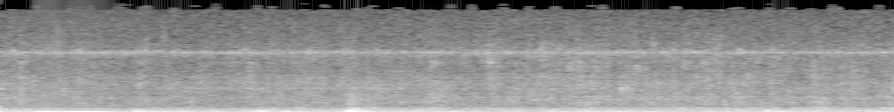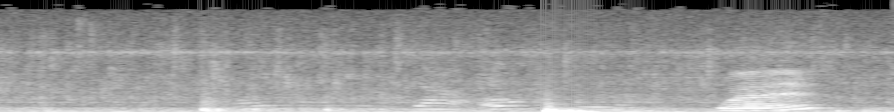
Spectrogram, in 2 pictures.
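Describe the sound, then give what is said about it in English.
Water runs into a pail as it fills, a steady rushing hiss with a few brief knocks and gurgling tones near the end. “I have to fill the pail with water. It takes a while.”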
